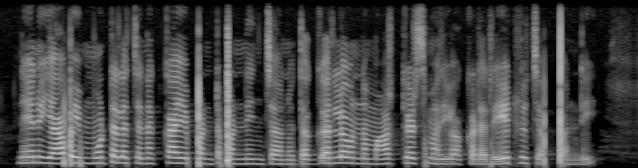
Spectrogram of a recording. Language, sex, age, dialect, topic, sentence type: Telugu, female, 25-30, Southern, agriculture, question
